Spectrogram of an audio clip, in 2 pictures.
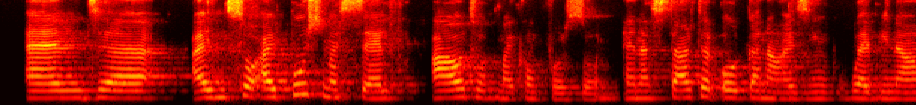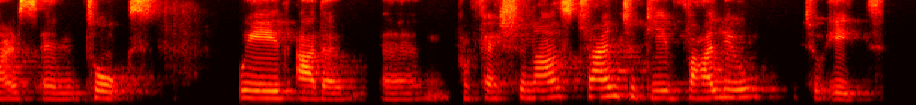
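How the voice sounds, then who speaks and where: Speaking in an Italian accent, a woman uses a medium pitch, a moderate pace and fairly even intonation. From Italy. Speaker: style coach. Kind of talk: interview.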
